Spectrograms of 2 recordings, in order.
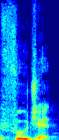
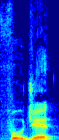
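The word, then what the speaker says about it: Fugitt: Now, I'm going to try to say this word because the way it looks like it should be pronounced, ladies and gentlemen, almost sounds like a swear word to me, but the it's David and his last name is f u gi tt.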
